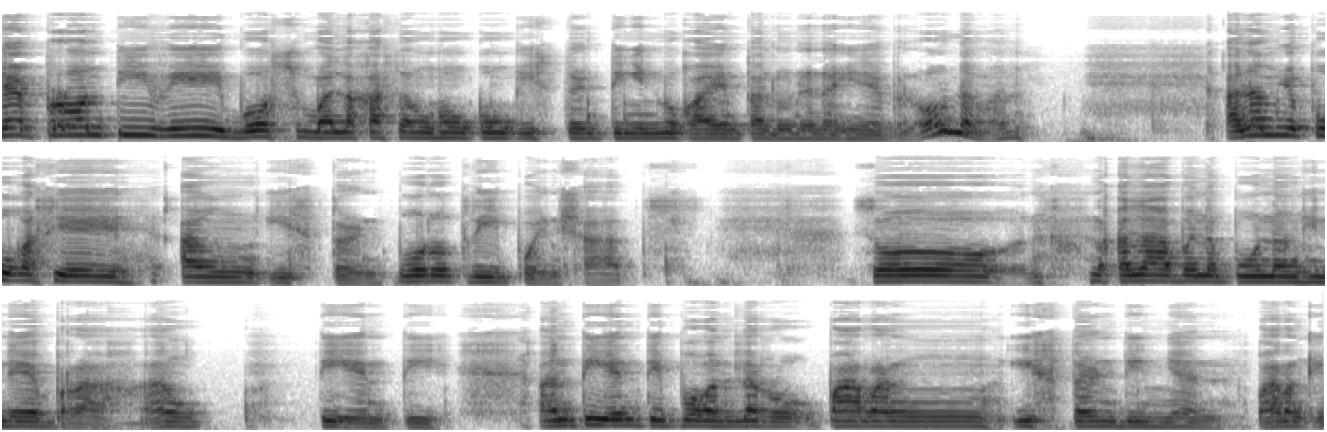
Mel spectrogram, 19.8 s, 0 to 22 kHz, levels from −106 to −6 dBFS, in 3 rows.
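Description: Imaging from linear upsampling runs throughout. The rate was raised by straight-line interpolation, which points to an 8 kHz source brought up to 44.1 kHz. That weak filter dulls the top of the band and leaves a mirrored copy between 4 kHz and 8 kHz, around 35 dB below the signal, heard as metallic shimmer on high content.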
